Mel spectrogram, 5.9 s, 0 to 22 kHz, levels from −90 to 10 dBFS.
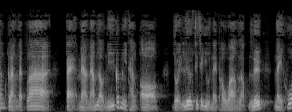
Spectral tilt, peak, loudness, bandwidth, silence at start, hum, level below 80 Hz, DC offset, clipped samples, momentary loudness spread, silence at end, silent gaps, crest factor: -4.5 dB/octave; -8 dBFS; -29 LUFS; 15 kHz; 0 s; none; -56 dBFS; under 0.1%; under 0.1%; 7 LU; 0 s; none; 20 dB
